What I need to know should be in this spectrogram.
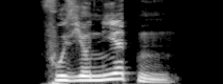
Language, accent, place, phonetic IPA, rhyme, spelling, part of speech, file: German, Germany, Berlin, [fuzi̯oˈniːɐ̯tn̩], -iːɐ̯tn̩, fusionierten, adjective / verb, De-fusionierten.ogg
- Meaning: inflection of fusionieren: 1. first/third-person plural preterite 2. first/third-person plural subjunctive II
